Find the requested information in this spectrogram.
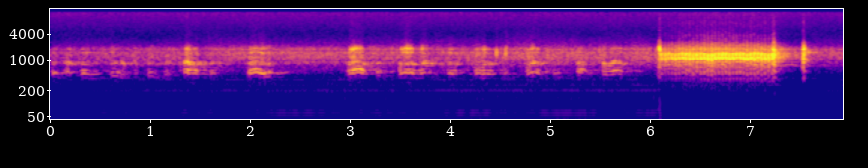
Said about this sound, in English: The stillness was broken occasionally by the hum of the switchboard or a call over the monitor of KEA, the police radio.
